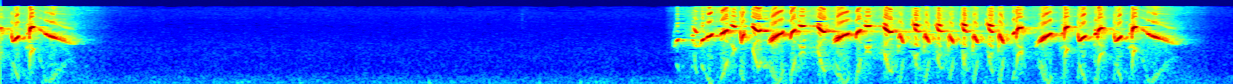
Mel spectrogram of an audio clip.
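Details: Goldfinch song: a brief high twitter at the start, then about three seconds of rapid, tinkling, liquid chirps and trills after a pause, bright and high-pitched with no other sounds.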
